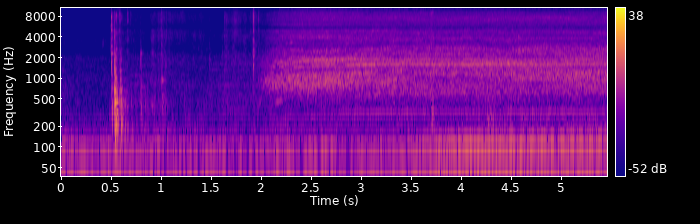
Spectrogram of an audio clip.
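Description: Heat gun warming the outside of PVC pipe on a hot tub during jet body replacement: after a sharp knock and some handling, the gun switches on into a loud, steady blowing roar that holds to the end.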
